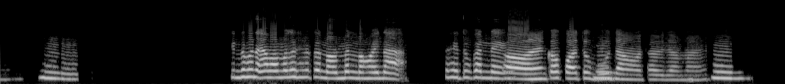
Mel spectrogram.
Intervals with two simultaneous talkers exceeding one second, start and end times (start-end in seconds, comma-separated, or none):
none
